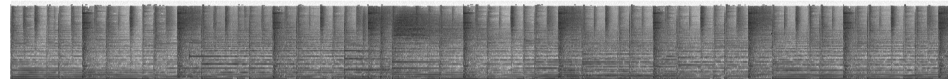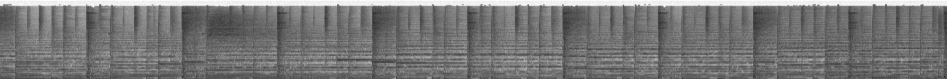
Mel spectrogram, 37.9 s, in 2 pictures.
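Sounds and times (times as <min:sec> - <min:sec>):
backing track: 0:00.2 - 0:37.8.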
